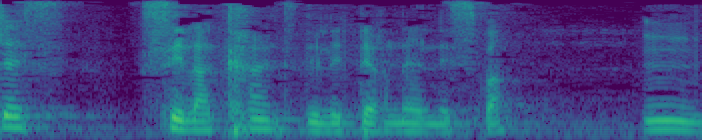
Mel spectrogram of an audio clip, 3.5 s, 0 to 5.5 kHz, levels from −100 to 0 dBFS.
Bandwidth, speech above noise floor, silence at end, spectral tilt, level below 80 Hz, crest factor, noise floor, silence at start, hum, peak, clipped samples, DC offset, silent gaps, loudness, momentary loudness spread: 5.4 kHz; 27 dB; 0 s; -4.5 dB/octave; -66 dBFS; 20 dB; -66 dBFS; 0 s; none; -20 dBFS; under 0.1%; under 0.1%; none; -40 LUFS; 11 LU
